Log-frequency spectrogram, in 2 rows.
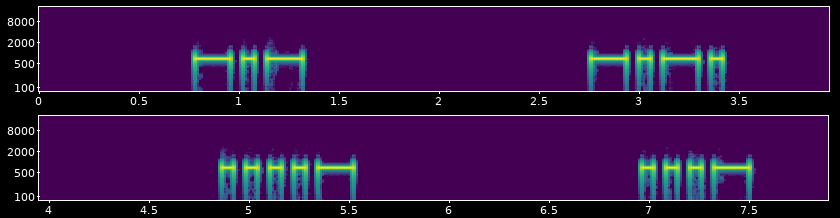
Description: Morse code, heard as a keyed tone, about 20 wpm, spaced as for 5 wpm, 700 Hz. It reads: KC4V
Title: USA Call Signs - 5 Characters - 8x Character Spacing - 20wpm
